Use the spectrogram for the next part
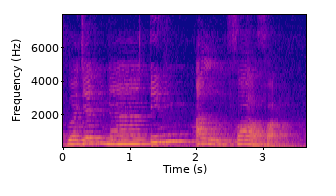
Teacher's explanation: Tinnya ini jelas, N-nya tin itu jelas, tidak berubah jadi ting, tidak berubah jadi tim, tapi tin. Wajannatin alfafa itu dihukumi dengan idhar.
